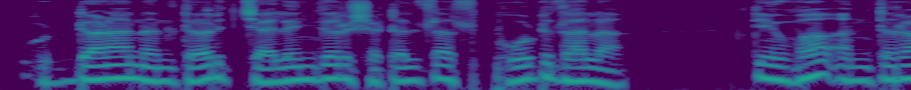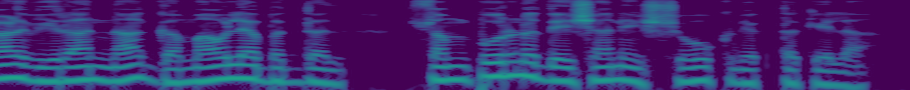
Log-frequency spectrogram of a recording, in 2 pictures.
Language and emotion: Marathi, sad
